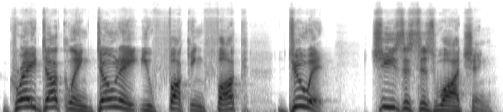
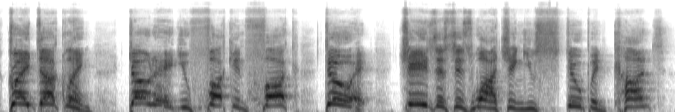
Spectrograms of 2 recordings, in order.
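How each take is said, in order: First: It is read in his normal voice. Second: It is said in an Aaron Crash Out voice.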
